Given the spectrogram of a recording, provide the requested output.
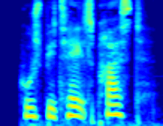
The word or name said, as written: hospitalspræst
